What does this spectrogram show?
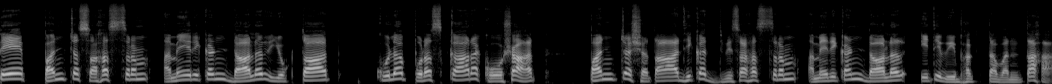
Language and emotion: Sanskrit, neutral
